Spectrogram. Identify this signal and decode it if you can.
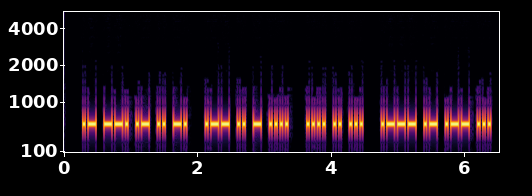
Morse code, heard as a keyed tone, about 30 wpm, 600 Hz. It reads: AGAIN WITH HIS JAWS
